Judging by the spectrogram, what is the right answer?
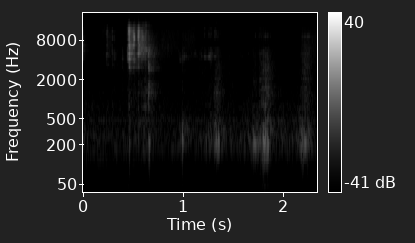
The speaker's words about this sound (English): Excuse me for chewing a chip on my webcast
